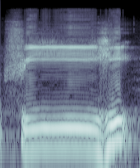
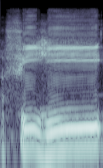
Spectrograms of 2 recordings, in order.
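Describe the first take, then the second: First: فی ہی with long "fee" and short "hi"; stretched ya, correct. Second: فی ہی with short "fee" and drawn-out "hee"; overstretched ha, wrong. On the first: Teacher showing only ya stretched, long "fee" in فی ہی. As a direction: hold the first syllable, cut the last in فی ہی. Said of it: "یا کو کھینچنا ہے بس". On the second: Teacher showing how not to read, long ending on فی ہی. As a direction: lengthen the last syllable of فی ہی wrongly. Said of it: "ہا کو زیادہ بھی نہیں کھینچنا". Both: Shown as a demonstration.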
